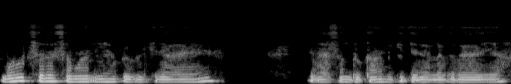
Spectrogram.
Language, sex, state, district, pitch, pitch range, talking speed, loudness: Hindi, male, Bihar, Jamui, 115 Hz, 110-135 Hz, 190 wpm, -22 LUFS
